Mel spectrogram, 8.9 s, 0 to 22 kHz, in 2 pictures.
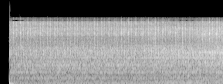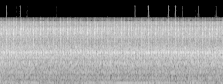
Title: Стук в двигателе 1.4 16 клп Калина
